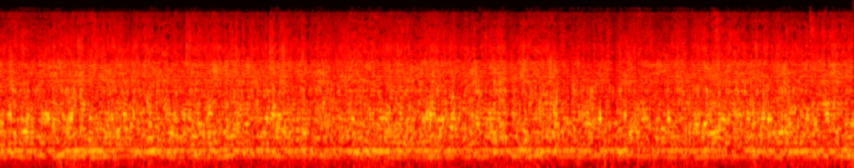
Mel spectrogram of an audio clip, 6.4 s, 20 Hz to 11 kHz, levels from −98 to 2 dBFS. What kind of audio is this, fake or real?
fake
